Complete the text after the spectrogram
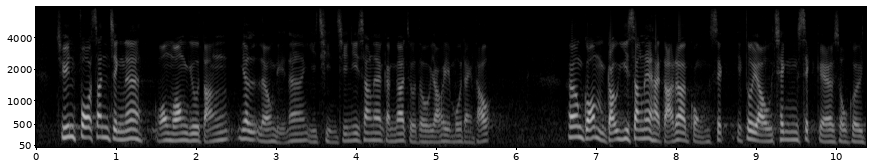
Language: Cantonese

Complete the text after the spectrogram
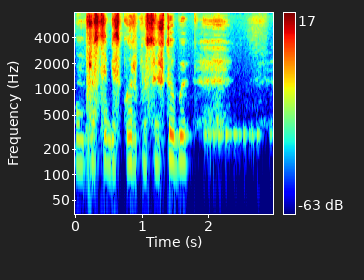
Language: Russian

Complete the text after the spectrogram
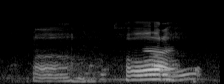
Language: Punjabi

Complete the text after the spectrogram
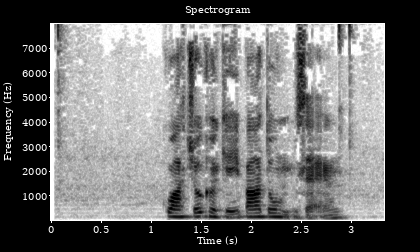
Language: Cantonese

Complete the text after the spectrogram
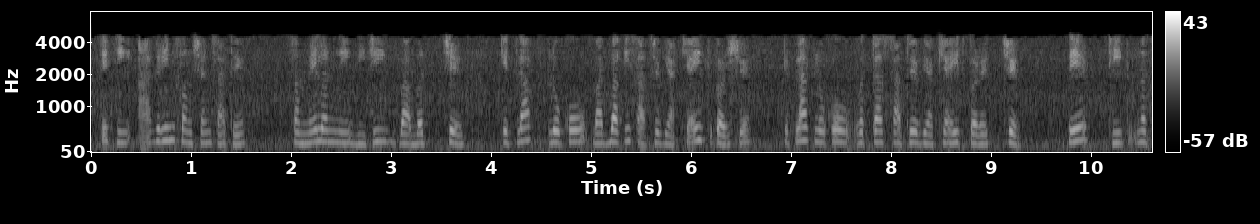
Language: Gujarati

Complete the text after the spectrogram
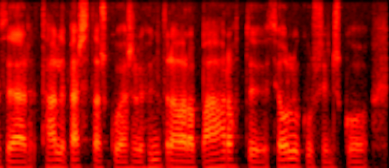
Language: Icelandic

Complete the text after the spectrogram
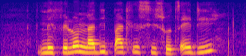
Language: Tswana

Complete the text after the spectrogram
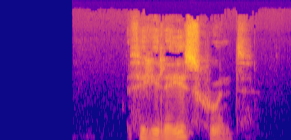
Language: Kabyle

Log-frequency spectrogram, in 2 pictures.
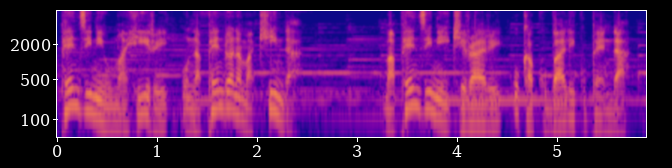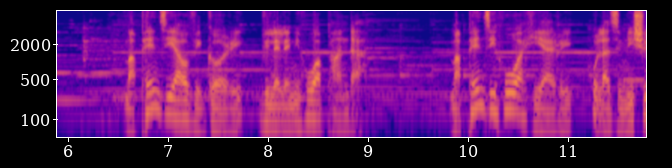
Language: Swahili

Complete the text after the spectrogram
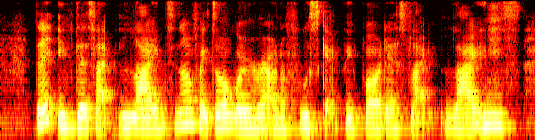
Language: English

